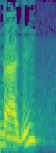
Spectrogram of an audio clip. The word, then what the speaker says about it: Maggie: I'm Maggie. – Maggie? Can you spell that for me? – M-A-G-G-I-E. – M-A-D-D-I-E.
